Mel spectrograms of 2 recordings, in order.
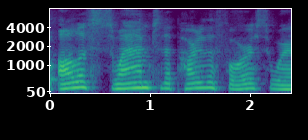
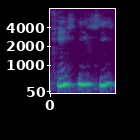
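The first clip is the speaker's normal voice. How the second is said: high giggle; 13 semitones higher, 4 dB quieter than usual. Acted. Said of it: "Olive giggled".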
